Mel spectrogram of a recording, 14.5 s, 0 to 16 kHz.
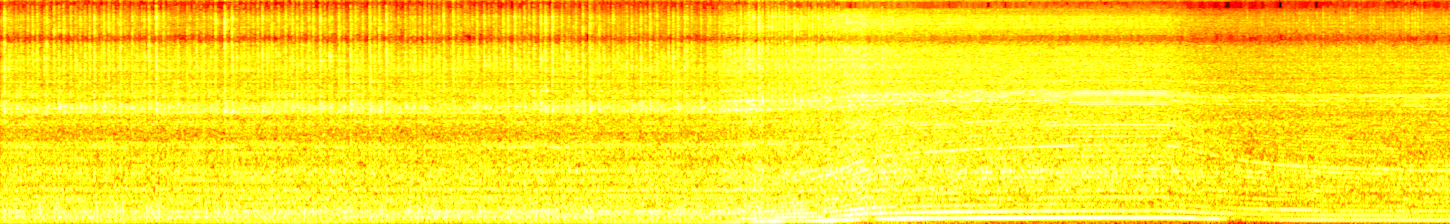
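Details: Red Max EBZ7100 two-stroke commercial backpack blower rescued from the dump, fuel lines replaced, primed and given starting fluid: catches and rises smoothly to steady high revs, then settles; runs evenly, normal running.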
